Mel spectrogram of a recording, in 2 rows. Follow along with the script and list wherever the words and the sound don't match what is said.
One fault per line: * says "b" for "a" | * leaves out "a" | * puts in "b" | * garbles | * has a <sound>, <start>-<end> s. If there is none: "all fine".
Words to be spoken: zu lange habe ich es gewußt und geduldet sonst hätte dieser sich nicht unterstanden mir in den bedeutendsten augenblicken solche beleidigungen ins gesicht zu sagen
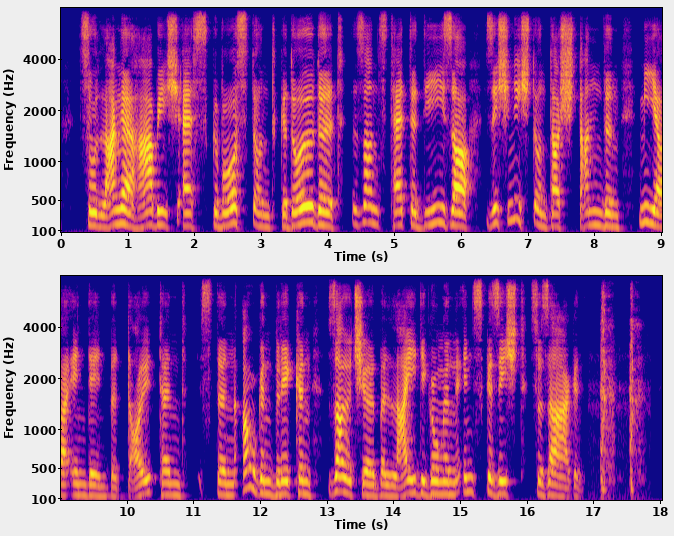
* has a cough, 17.1-17.8 s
